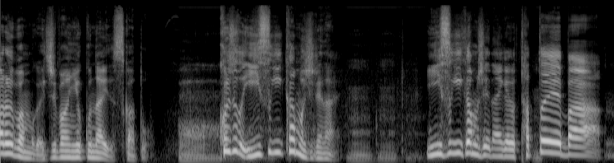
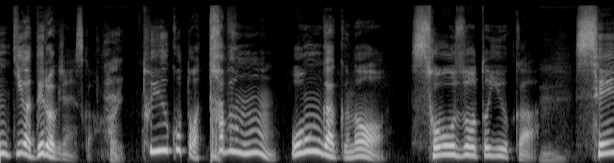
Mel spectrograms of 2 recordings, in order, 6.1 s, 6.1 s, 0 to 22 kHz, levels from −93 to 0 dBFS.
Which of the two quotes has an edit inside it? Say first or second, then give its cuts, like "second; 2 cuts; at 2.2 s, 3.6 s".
second; 1 cut; at 1.3 s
